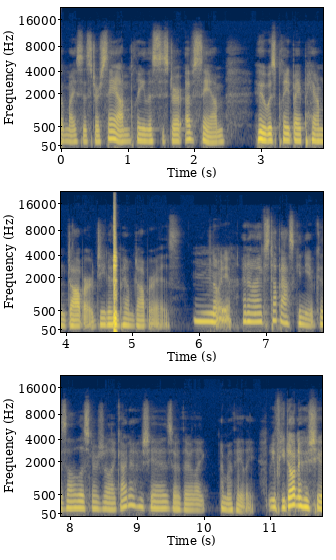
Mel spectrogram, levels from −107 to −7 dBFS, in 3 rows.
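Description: At 0.89–0.92 s, before "playing the sister of", a corrupt frame decoded produces a short blip: flipped bits in a couple of frames misplaced energy in frequency. After "you know", 4.71–4.80 s brings a louder burst, and after "they're like I'm with", 10.68 s a faint chirp.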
